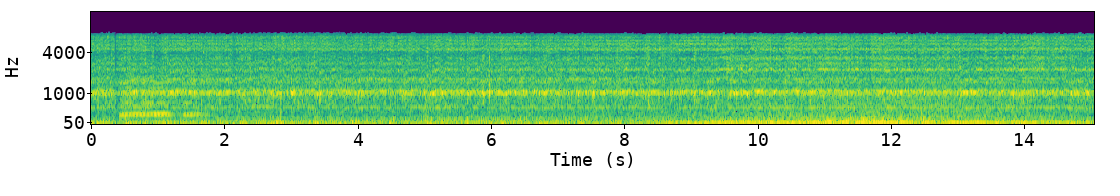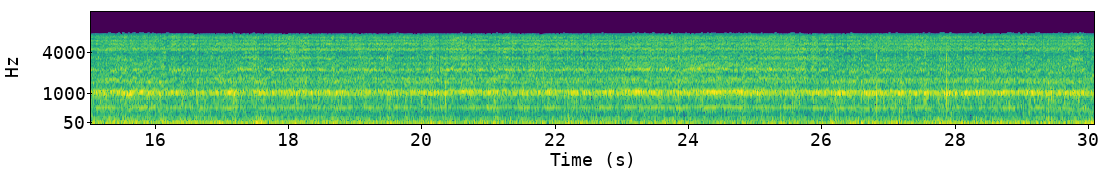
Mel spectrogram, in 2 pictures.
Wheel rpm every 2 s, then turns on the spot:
150, 150, 150, 150, 150, 150, 150, 150, 150, 150, 140, 140, 140, 140, 140.
none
